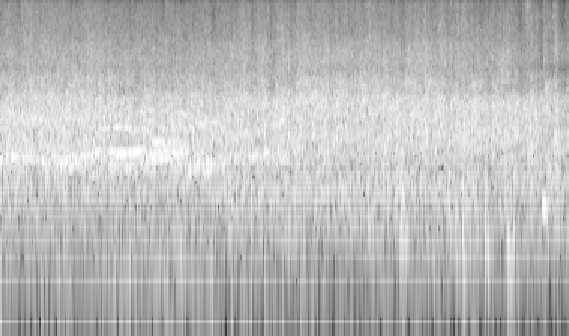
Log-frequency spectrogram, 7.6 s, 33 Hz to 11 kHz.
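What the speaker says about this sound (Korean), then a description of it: "큰 박수로 맞아주시기 바랍니다." Audience applause at an anniversary ceremony for the 4.27 Panmunjom Declaration, a dense, loud, sustained clapping from a large crowd that continues steadily throughout.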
